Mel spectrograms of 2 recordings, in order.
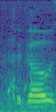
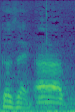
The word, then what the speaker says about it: Gose: brought 2 beers that were more on the goes sour edge of it. Gose, So- according to Gose. Professor Brandon, correct? It's actually Professor Brandon, pronounced Gose. Goes A.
